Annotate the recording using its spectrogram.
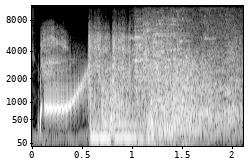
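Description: Cartoon spring sound effect as coil-spring gadget legs shoot upward: a quick rising boing in the first half-second, then a steady rushing noise.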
